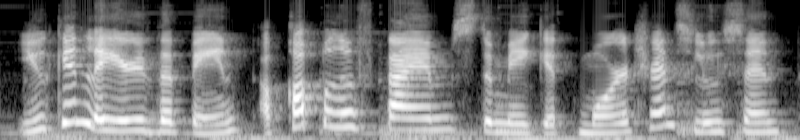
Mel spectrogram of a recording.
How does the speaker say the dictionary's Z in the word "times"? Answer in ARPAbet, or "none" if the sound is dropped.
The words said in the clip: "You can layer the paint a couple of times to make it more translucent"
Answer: S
